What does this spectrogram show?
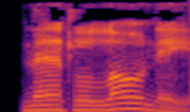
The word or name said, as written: mantellone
